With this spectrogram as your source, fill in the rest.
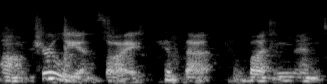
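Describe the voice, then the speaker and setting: A woman speaks with an American accent. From Des Moines, Iowa. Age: 30s. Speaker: council candidate. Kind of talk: self-introduction at council meeting.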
